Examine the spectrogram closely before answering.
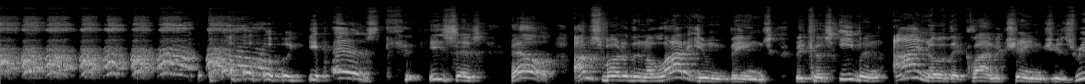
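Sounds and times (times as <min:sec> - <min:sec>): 
rubber chicken toy squawk: 0:00.0 - 0:02.8
laughter: 0:02.0 - 0:04.3
speech: 0:02.0 - 0:10.8.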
